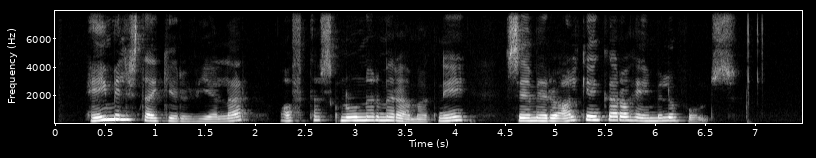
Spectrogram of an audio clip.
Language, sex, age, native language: Icelandic, female, 60-69, Icelandic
